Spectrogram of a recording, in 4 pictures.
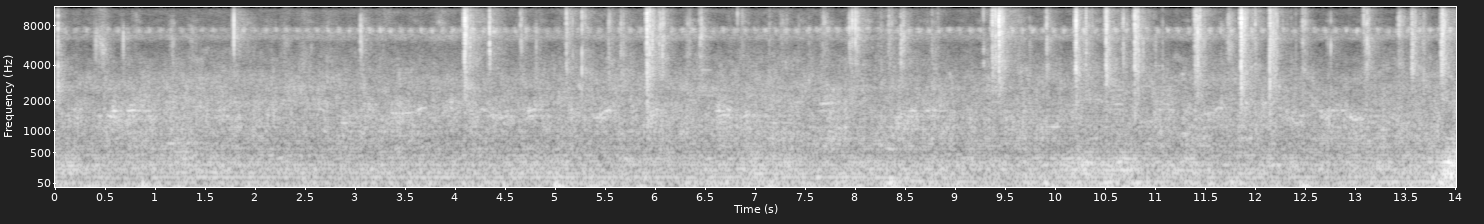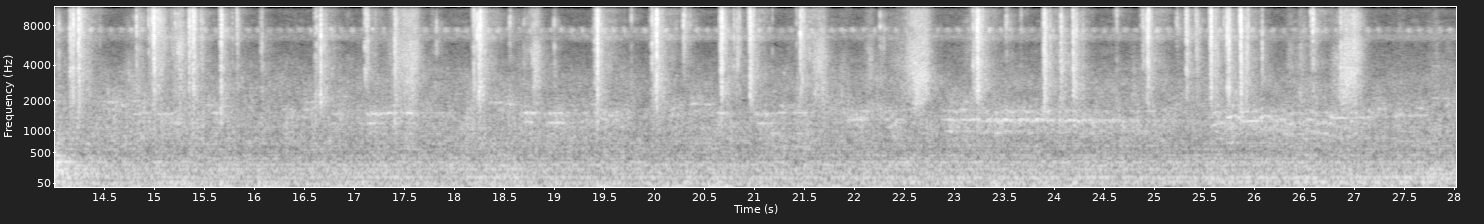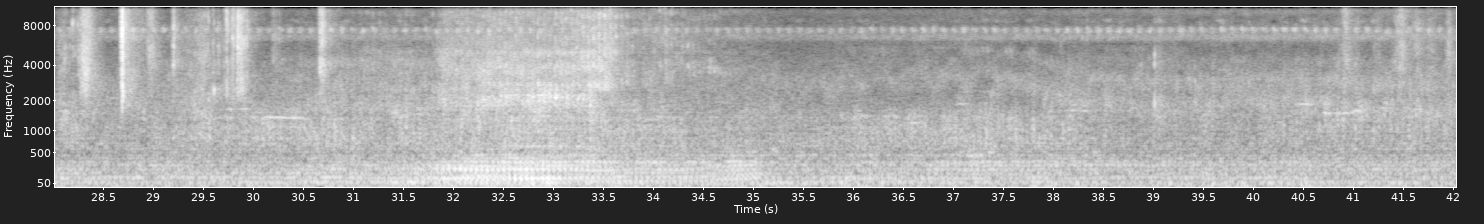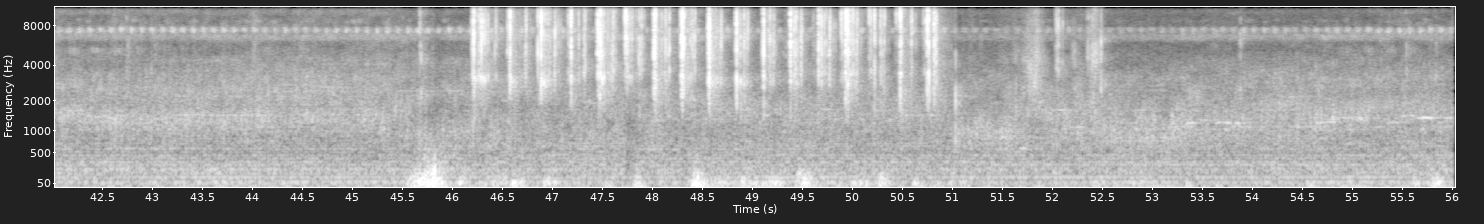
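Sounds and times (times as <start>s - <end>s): hands swishing: 22.5s - 22.8s, 26.8s - 27.2s
sharp clicks and snaps: 45.7s - 51.1s.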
